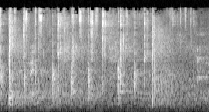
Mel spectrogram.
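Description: Table tennis rally: the celluloid ball clicking sharply off the players' rubber-covered bats and the table in quick alternation, about three clicks a second.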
